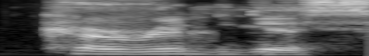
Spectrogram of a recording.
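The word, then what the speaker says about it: Charybdis: Kuribdus here, which is a respelling of an old I think it's a Greek mythology um se myth. It's spelled completely differently, but said the same.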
